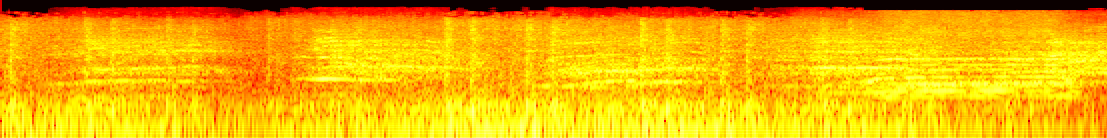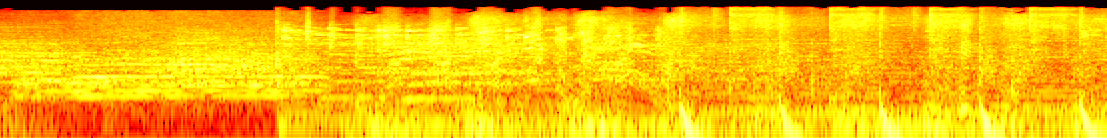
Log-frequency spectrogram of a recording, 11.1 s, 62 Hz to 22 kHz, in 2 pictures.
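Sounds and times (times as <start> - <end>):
noisy rumble: 0.0 - 6.0, 6.9 - 11.0
voices: 0.2 - 9.3
train horn chord: 4.4 - 10.2
music: 6.8 - 11.0.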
